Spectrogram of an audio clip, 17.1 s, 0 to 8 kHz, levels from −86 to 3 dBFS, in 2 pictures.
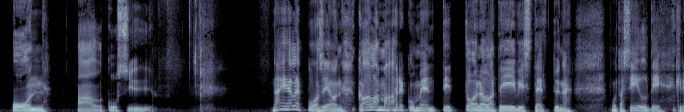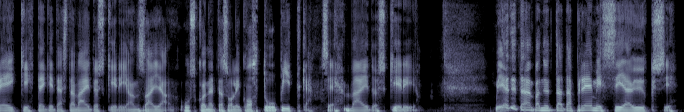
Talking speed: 100 wpm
